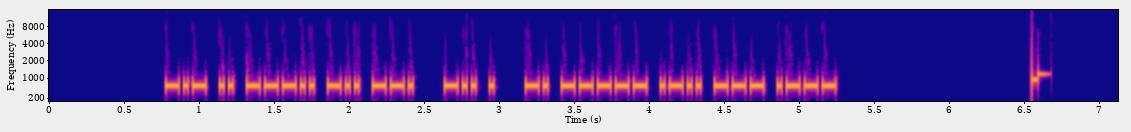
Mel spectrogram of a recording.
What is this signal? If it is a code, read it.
Morse code, heard as a keyed tone, about 37 wpm, 700 Hz. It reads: KI8DG DE N0LOJ
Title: USA Callsign DE Callsign - 5 Characters - 40wpm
